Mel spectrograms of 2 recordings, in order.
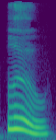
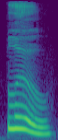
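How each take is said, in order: No difference in how they are said.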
